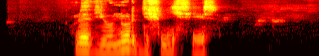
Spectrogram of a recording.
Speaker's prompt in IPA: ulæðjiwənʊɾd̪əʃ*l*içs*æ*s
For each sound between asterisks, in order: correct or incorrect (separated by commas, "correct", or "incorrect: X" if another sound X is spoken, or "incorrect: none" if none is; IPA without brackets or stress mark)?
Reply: correct, incorrect: i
